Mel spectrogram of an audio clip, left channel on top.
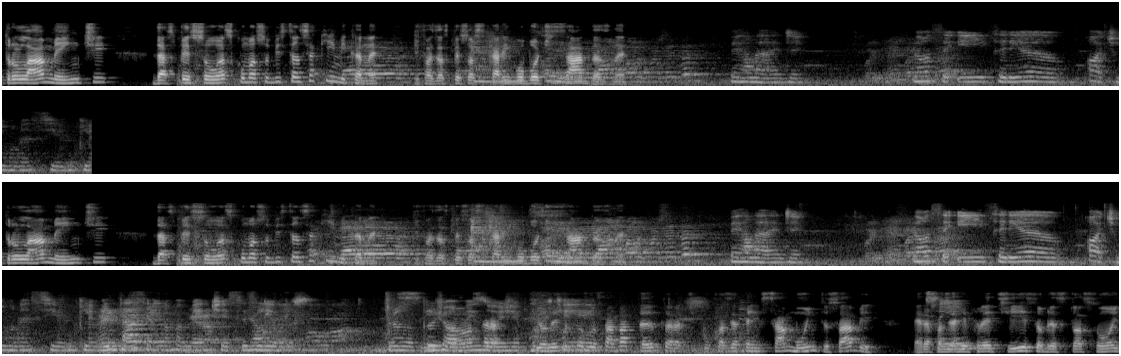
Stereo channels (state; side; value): drops out; left; at 12.1 s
